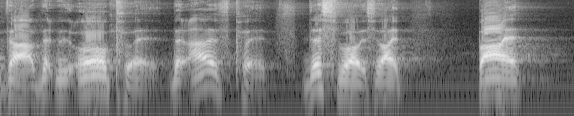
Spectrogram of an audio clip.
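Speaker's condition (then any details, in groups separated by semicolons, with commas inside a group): Speech impediment after cancer surgery; radiation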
